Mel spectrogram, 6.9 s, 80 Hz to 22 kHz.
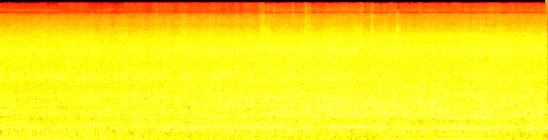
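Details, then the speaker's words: Oliver 88 Wheatland tractor, engine possibly Wisconsin per tractor data, newly on the lot with some issues; steady, even low rumble with no knocks, misses or rattles: normal running. "but god that engine just sounds so smooth and it runs so nice but i really like the cackle that a case engine gives off but man that's that's a beautiful sounding motor in these things"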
